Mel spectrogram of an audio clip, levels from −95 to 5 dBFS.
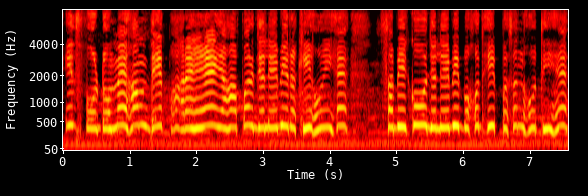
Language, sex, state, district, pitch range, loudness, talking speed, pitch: Hindi, female, Uttar Pradesh, Jyotiba Phule Nagar, 370-420 Hz, -27 LUFS, 175 wpm, 390 Hz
